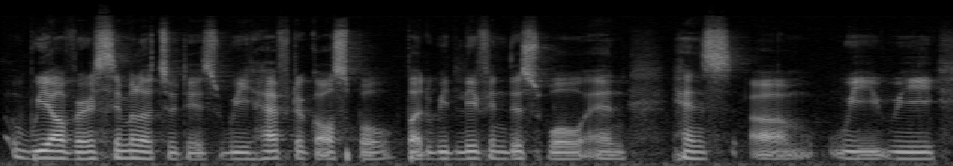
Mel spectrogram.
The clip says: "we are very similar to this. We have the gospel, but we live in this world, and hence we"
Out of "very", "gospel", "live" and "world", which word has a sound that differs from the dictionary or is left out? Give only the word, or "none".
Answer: world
